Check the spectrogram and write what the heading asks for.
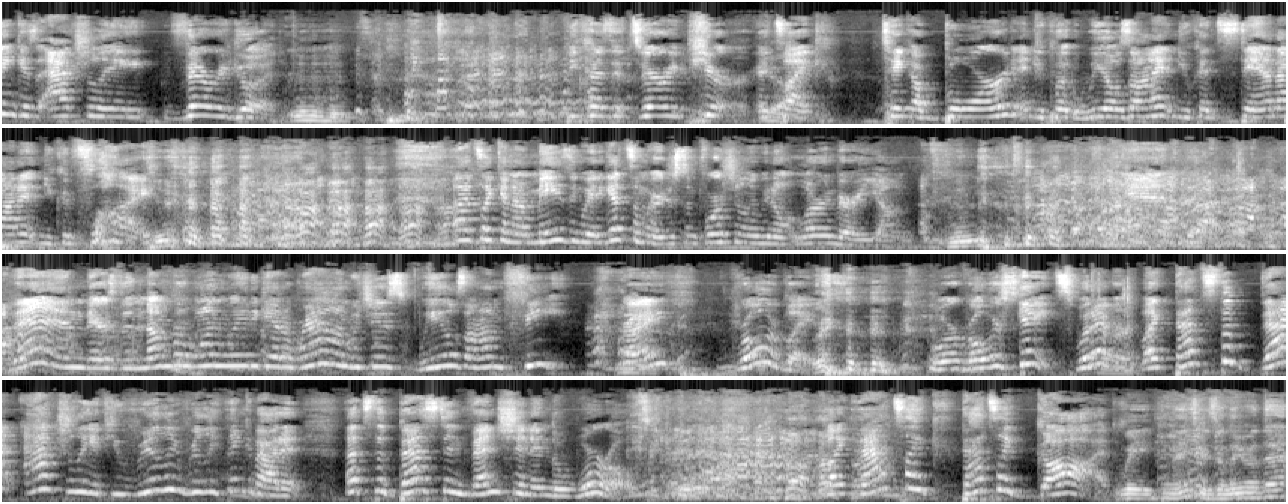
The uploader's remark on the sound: Live Show: Cruella Retelling. Our live show!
